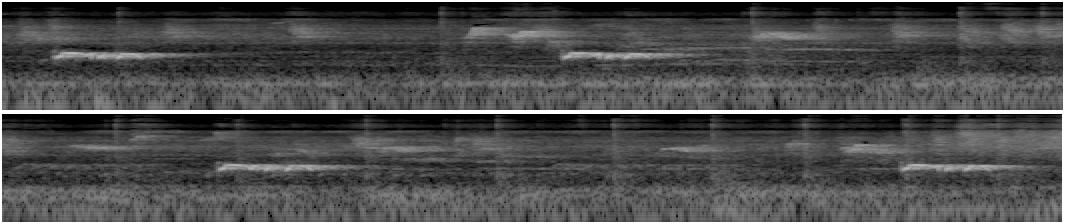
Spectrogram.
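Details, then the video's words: Caged training Zebra dove, only one bird, hung among trees, praised for sweet tone and good phrasing: four trilling coo bursts spaced about three seconds apart, with scattered chirps of other birds. "นกเขาชวาฝึกต่อ เสียงเพราะๆ เดินกลอนดีๆ"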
